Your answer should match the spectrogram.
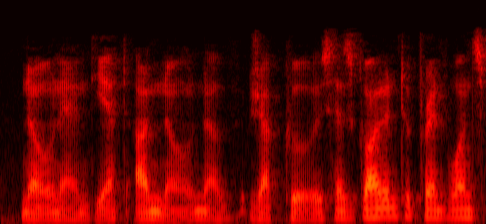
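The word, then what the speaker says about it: J'accuse: u e excuse me I'm going to pronounce that jacuz he says and of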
